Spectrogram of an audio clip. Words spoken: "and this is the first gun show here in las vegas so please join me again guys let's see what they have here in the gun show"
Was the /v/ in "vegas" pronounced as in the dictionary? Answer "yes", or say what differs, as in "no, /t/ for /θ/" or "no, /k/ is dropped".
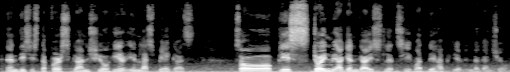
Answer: no, /b/ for /v/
